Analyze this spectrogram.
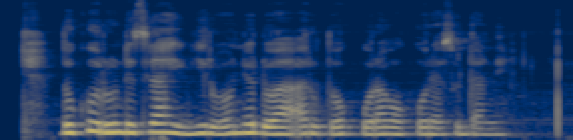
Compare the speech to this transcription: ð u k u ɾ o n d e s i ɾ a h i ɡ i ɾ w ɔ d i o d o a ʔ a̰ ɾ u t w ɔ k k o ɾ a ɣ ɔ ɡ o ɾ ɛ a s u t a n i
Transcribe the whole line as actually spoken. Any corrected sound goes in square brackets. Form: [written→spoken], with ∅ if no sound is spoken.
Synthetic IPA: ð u k u ɾ [o→u] n d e s i ɾ a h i ɡ i ɾ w ɔ [d→n] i o d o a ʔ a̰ ɾ u t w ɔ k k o ɾ a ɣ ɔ [ɡ→k] o ɾ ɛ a s u [t→d] a n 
